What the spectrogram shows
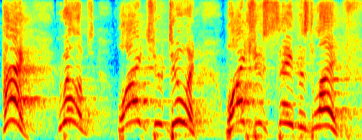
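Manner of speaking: loud, high-pitched yelling. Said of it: "Somebody from the crowd yells".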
